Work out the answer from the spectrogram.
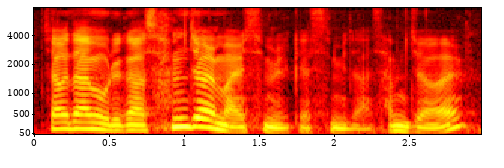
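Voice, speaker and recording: A middle-aged male pastor delivers a chatty, animated sermon in a church. He keeps asking the congregation to answer back and builds to loud, repeated emphasis. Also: mid-range voice, fairly quick. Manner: asks the congregation for responses. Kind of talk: lively conversational sermon. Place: church sanctuary.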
